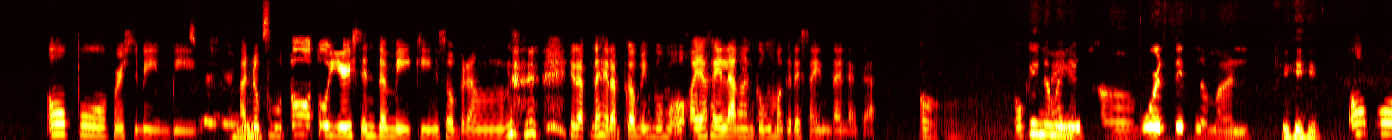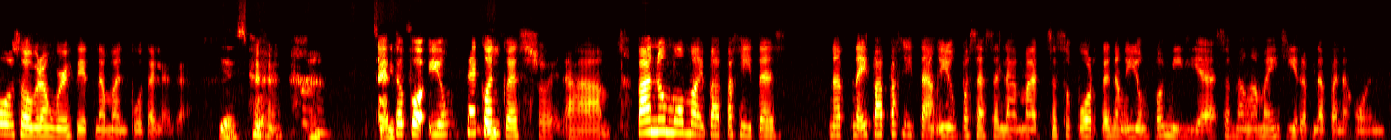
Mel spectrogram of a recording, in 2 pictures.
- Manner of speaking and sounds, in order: static; other background noise; mechanical hum; unintelligible speech; chuckle; distorted speech; tapping; laugh; chuckle
- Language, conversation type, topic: Filipino, unstructured, Paano mo naramdaman ang suporta ng iyong pamilya noong dumaan ka sa isang mahirap na sitwasyon?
